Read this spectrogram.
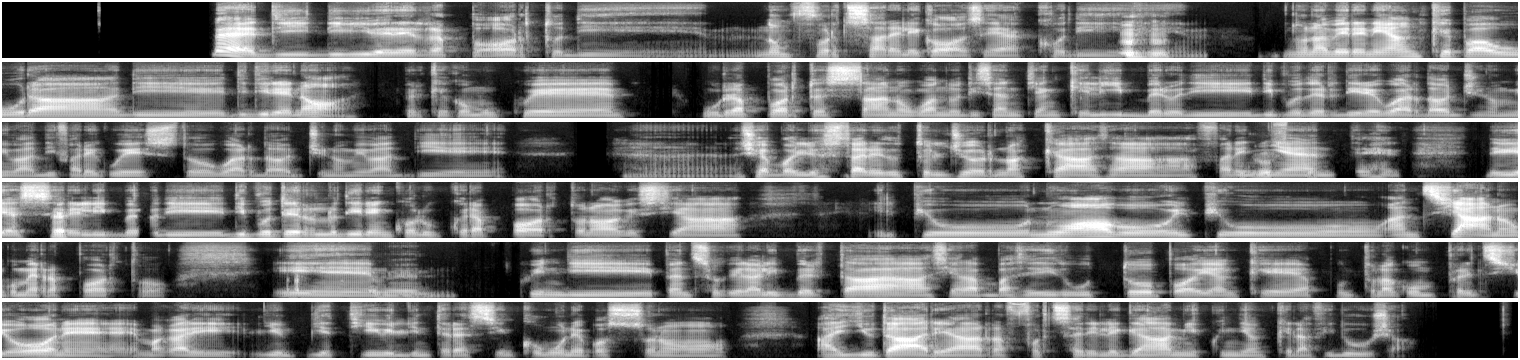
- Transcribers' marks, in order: tapping; "cioè" said as "ceh"; chuckle
- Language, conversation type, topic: Italian, podcast, Quali piccoli gesti quotidiani aiutano a creare fiducia?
